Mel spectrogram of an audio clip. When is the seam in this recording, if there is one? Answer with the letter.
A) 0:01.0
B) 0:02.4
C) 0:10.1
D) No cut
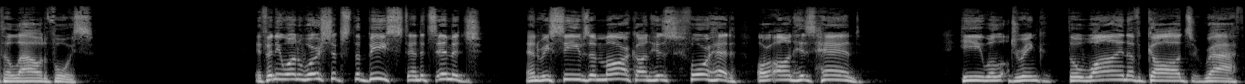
C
